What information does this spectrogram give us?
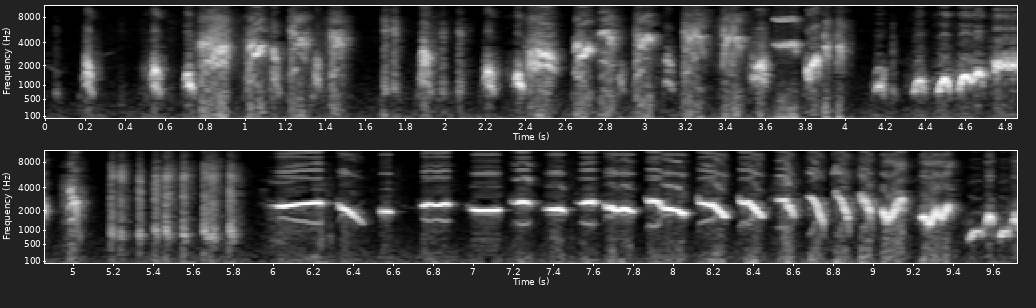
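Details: Song of a white-rumped shama, meant as a master track for training songbirds. It opens with dense scratchy chatter and sweeping notes, then a fast series of about fifteen repeated whistled phrases.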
